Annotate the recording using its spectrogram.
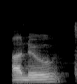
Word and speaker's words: Annu: Uh, so today's guest is Annu Talreja.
